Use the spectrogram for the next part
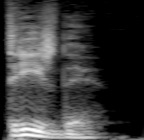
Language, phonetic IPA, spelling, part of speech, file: Russian, [ˈtrʲiʐdɨ], трижды, adverb, Ru-трижды.ogg
- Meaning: 1. three times, thrice, on three occasions 2. 3×, three times as much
